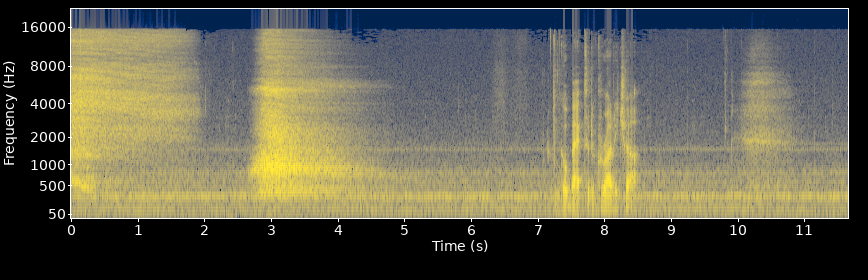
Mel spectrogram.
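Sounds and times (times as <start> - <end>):
deep breath: 0.0 - 2.0, 2.6 - 4.9, 10.0 - 10.9
speech: 7.4 - 8.6.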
